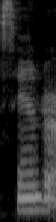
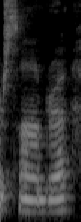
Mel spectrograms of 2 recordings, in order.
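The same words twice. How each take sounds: First: Sandra, first syllable rhyming with "hand"; first pronunciation option. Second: Sandra with an open "ah" in the first syllable; alternative pronunciation. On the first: Host offering viewers one way to say the name, Sandra with short A. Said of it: "I don't know if it's pronounced". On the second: Host offering viewers the other way to say the name, Sandra as SAHN-druh. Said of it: "pronounced Sandra or Sandra". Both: Shown as a demonstration.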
